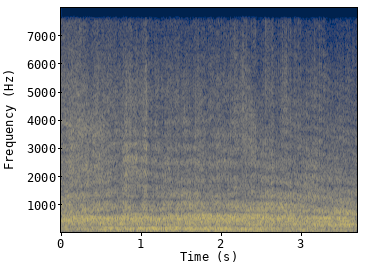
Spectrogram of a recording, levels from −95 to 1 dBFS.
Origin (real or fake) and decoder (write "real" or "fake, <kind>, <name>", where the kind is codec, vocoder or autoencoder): real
